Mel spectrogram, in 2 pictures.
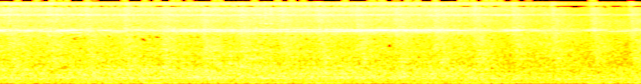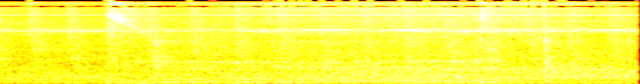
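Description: Spiral paper-tube winding machine running steadily, its drive and winding belt giving a continuous mechanical noise with a steady high whine. A short falling squeak comes about halfway through, after which the machine runs slightly louder.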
